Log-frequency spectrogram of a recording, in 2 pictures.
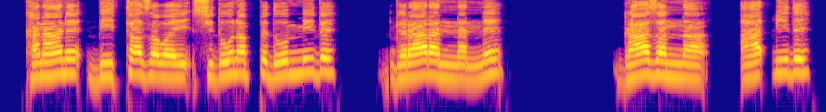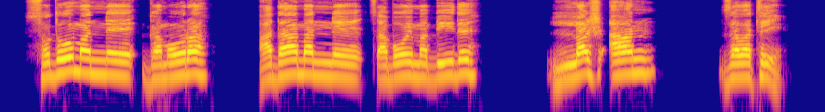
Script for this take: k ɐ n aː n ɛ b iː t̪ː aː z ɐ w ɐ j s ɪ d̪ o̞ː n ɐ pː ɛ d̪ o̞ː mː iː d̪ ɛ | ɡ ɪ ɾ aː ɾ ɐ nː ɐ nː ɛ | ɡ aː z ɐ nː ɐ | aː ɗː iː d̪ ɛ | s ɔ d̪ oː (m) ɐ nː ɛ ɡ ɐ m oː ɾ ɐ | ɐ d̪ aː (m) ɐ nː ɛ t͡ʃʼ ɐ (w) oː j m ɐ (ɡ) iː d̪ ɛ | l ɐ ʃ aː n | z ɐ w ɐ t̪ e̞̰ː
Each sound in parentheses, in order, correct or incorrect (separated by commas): correct, correct, incorrect, incorrect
